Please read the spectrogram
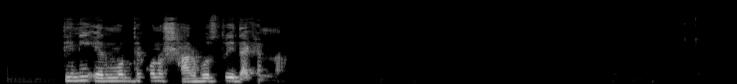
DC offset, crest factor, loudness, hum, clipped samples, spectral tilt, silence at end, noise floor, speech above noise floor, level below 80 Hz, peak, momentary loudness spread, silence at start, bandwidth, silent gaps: under 0.1%; 22 dB; -24 LUFS; none; under 0.1%; -5.5 dB/octave; 4.55 s; -81 dBFS; 57 dB; -70 dBFS; -8 dBFS; 13 LU; 0.65 s; 10.5 kHz; none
